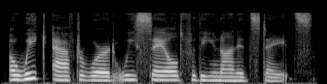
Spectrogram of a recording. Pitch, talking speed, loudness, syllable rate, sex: 200 Hz, 165 wpm, -15 LUFS, 5.1 syllables/s, female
